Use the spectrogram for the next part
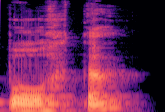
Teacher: Aqui no interior da Paraíba, como em boa parte do interior do Nordeste, temos a pronúncia de uma fricativa aspirada R.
